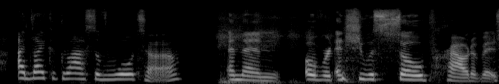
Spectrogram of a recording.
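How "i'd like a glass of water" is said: put-on British accent, pitched a little higher. Retelling how a mother's daughter once asked for water: imitating Hazel in British accent. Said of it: "Hazel used to have my accent".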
